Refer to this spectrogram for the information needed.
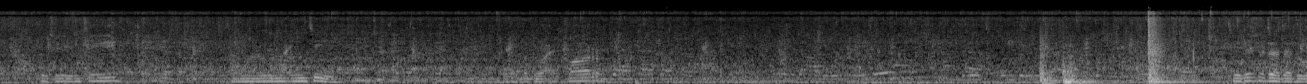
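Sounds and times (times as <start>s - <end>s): water trickling and sloshing: 0.0s - 13.0s.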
